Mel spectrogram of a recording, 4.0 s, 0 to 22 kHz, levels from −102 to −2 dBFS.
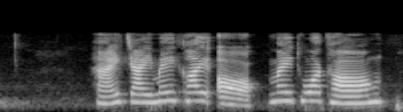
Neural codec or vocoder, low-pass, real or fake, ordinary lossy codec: none; 7.2 kHz; real; none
